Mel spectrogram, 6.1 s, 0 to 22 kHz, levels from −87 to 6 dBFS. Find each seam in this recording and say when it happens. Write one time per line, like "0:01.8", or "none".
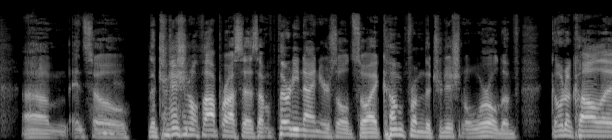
none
